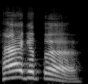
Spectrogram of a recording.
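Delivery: "Hagatha" said with the voice note, falling at the end; echoing "Hagatha"; saying along. Shown as a demonstration. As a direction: repeat "Hagatha" along with the recording. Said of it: "I gotta say it with her".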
